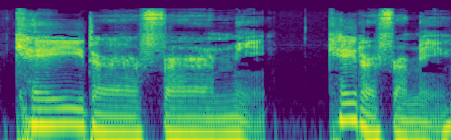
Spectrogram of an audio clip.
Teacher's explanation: 然后 for 呢我们就弱读成 fur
